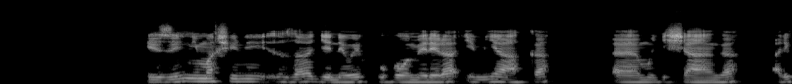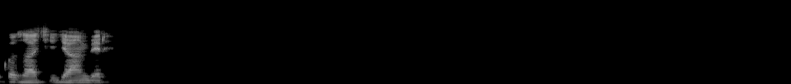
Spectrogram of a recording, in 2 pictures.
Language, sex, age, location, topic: Kinyarwanda, male, 18-24, Nyagatare, agriculture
